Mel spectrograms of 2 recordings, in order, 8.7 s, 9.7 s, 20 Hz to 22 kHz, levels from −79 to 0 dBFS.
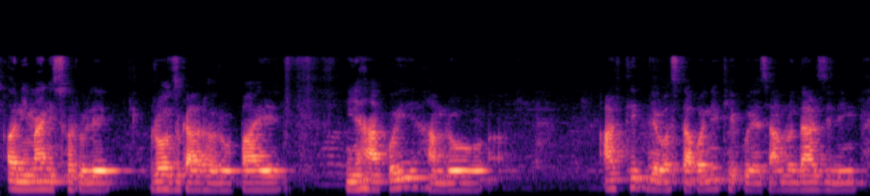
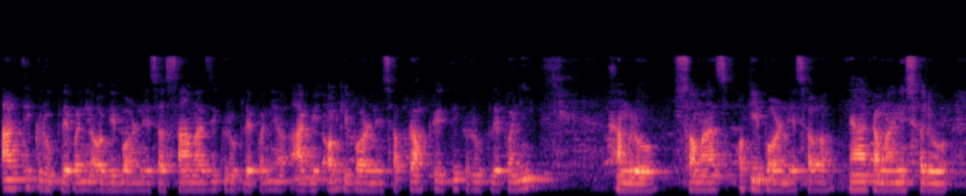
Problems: constant background noise, continuous background conversations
